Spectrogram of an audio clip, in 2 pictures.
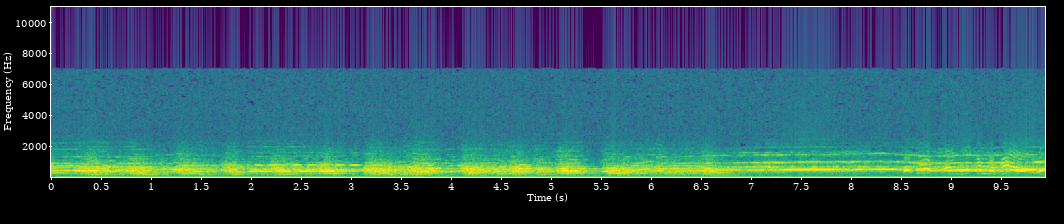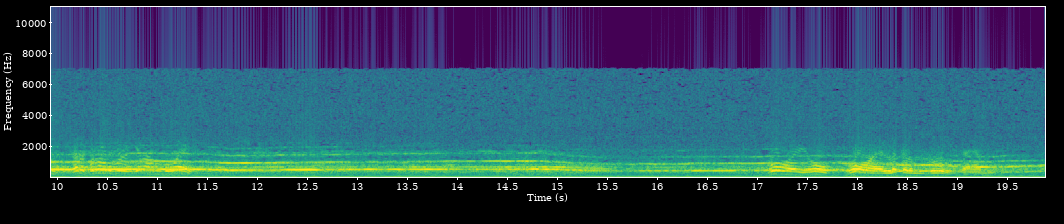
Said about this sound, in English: And follow the fire engine. Well, I guess I could keep up with them, all right.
